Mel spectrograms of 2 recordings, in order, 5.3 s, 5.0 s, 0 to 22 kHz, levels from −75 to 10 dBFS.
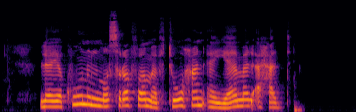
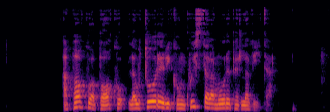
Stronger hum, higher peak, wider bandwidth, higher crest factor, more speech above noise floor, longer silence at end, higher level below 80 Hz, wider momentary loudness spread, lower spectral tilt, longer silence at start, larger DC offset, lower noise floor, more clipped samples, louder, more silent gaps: neither; first, 0 dBFS vs -4 dBFS; second, 13 kHz vs 16 kHz; second, 12 dB vs 18 dB; second, 60 dB vs over 69 dB; about the same, 0.8 s vs 0.85 s; first, -46 dBFS vs -66 dBFS; second, 9 LU vs 14 LU; about the same, -6 dB/octave vs -6 dB/octave; second, 0.6 s vs 0.95 s; neither; second, -71 dBFS vs under -90 dBFS; neither; first, -12 LUFS vs -21 LUFS; neither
